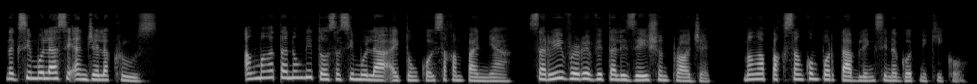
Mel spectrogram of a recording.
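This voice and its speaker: A woman's voice: mid-range voice, animated, normal speed, darkish tone, no room sound, studio quality. A woman with a Filipino accent reading a scripted, dramatic story as narrator.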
